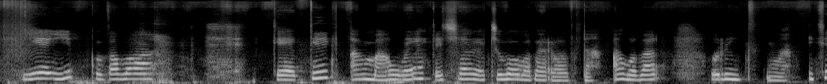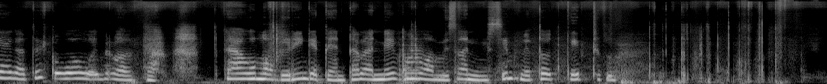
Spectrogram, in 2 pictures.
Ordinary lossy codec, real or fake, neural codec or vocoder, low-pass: none; fake; codec, 44.1 kHz, 2.6 kbps, DAC; none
